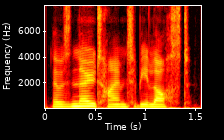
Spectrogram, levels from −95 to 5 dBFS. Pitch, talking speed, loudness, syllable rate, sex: 170 Hz, 270 wpm, -15 LUFS, 6.0 syllables/s, female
